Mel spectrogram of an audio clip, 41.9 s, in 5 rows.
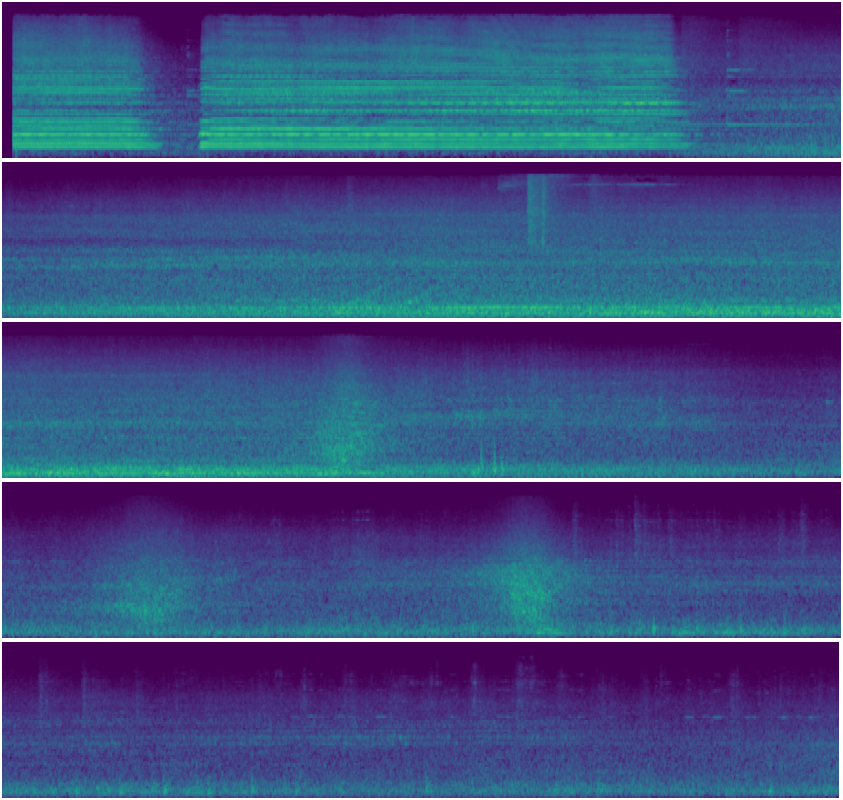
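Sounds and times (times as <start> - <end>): locomotive air horn: 0.1 - 7.3
train rolling past: 0.1 - 41.9.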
